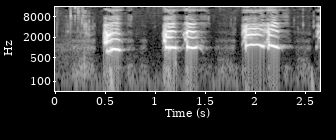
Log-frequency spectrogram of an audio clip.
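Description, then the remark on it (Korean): A person imitates a baby puppy as a sound-imitation quiz entry on a KBS show, with a string of short, high-pitched yips and whimpers, four quick bursts spaced unevenly, fairly loud with no other talking. “어, 강아지인데. 강아지. 좀 큰 강아지. 어. 애기 강아지.”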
